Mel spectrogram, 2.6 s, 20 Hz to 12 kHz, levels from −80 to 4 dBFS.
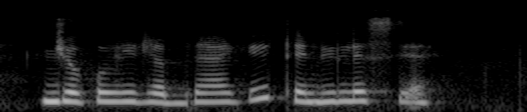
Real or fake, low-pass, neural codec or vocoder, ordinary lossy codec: fake; 7.2 kHz; codec, 16 kHz, 0.8 kbps, ZipCodec; Opus, 24 kbps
